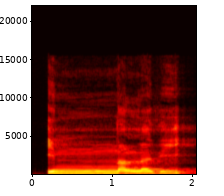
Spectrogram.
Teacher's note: nun yang bertasdid gunnah musaddadah kita tekan selama 3 harokat.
